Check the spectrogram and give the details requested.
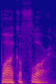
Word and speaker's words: Blancaflor: Blancaflor.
